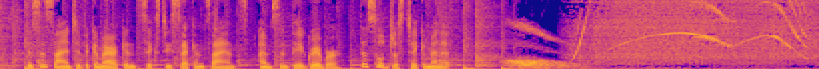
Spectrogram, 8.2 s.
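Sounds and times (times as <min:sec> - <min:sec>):
speech: 0:00.3 - 0:06.0
dentist's drill whirring: 0:05.4 - 0:08.1.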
